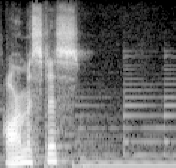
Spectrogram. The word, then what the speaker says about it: Armistice: territory here they got It's pronounced Armistice Armistice not armis sorry Armistice and had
